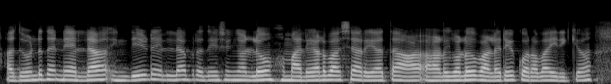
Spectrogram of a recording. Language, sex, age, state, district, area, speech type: Malayalam, female, 45-60, Kerala, Kozhikode, urban, spontaneous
